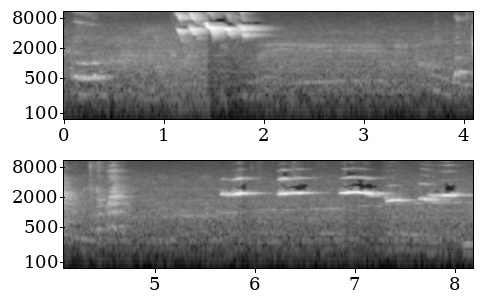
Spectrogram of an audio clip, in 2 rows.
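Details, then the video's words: Pet Congo African grey parrot, 1.5 years old, vocalizing in a room: a shrill burst, some mumbled low notes, then a series of five or six high, clear whistled notes ending lower. "talking, burping, lots of vocalizing"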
